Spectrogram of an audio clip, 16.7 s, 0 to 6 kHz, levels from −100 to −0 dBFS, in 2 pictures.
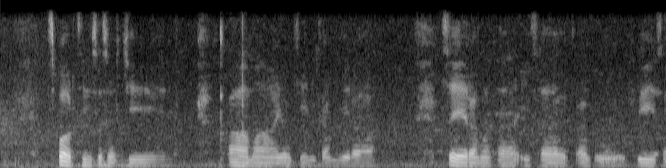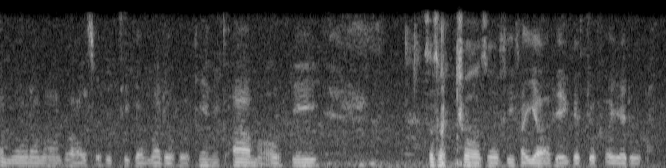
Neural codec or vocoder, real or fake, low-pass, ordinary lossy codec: none; real; 5.4 kHz; AAC, 48 kbps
